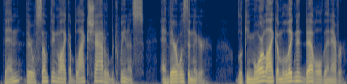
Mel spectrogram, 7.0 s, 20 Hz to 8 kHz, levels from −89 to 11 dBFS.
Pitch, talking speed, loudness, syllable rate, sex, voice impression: 110 Hz, 200 wpm, -21 LUFS, 6.1 syllables/s, male, masculine, middle-aged, tensed, slightly soft, clear, intellectual, calm, mature, friendly, reassuring, wild, lively, slightly kind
